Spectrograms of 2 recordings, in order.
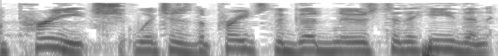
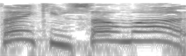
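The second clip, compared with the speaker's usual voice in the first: tiny, very high, soft squeaky voice; 14 semitones higher, 5 dB quieter than usual. Retelling what a man who was handed a track said, in a tiny Mickey Mouse voice. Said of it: "in the smallest little Mickey Mouse voice".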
